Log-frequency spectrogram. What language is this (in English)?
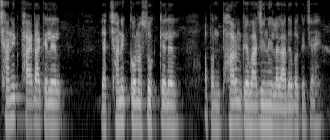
Maithili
